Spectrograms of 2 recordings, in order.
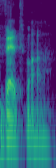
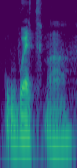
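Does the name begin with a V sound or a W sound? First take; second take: V sound; W sound. First: The name begins with a V sound. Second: The name begins with a W sound. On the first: The speaker calls it right. "can you pronounce it like it has a V?" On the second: The speaker calls it wrong. "Crazy Anglos with your wah"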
